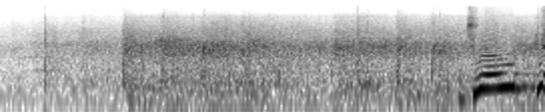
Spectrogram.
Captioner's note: applause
